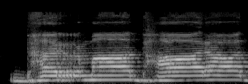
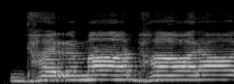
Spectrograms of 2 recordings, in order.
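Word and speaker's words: धर्माधारा: धर्मा धारा धना दक्षा ध इ महाप्राण साउंड धर्मा धारा धना अध्यक्षा धन धान्य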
